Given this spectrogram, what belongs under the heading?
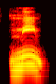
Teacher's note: میم دونوں ہونٹوں کے خشک حصے سے ادا ہوتا ہے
